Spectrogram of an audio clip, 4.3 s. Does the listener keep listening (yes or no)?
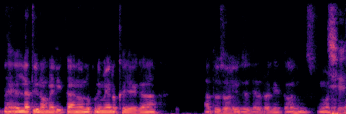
yes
